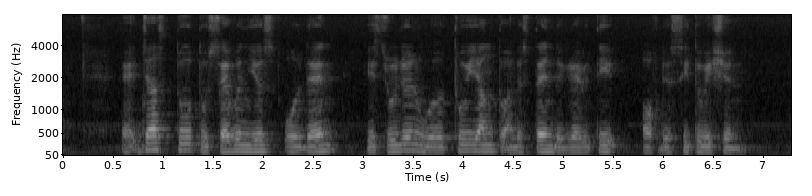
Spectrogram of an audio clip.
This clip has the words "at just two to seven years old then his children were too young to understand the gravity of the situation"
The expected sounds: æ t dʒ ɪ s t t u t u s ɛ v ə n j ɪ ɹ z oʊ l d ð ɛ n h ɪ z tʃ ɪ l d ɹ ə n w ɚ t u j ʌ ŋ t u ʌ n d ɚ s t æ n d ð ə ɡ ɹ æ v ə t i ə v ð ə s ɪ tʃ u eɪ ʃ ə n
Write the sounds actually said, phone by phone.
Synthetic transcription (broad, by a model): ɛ t dʒ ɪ s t t u t u s ɛ v ə n j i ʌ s oʊ l d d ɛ n h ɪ s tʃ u d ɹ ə n w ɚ t u j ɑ ŋ t u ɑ n d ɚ s t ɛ n d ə ɡ ɹ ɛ v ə t i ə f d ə s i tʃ u eɪ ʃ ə n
